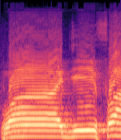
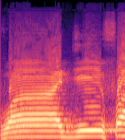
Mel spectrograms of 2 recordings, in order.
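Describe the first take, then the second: No difference in how they are said.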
